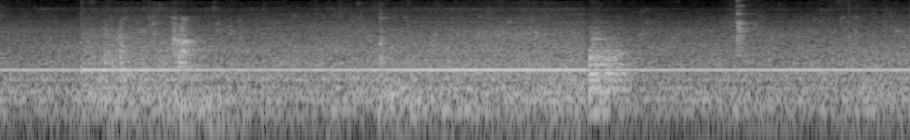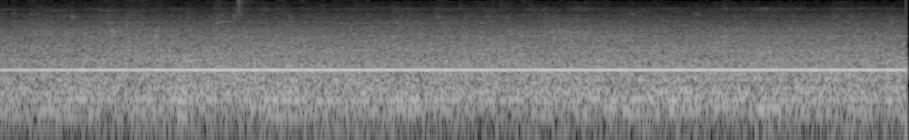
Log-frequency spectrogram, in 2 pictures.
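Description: A steady, unbroken high whine over a hiss from a small CNC mill running in the shop. A few knocks come in the first three seconds as the machined aluminium angle is handled.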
